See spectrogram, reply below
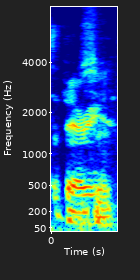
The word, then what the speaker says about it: Teferi: Did I say that right this time? – Yes, Teferi. So, Teferi.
